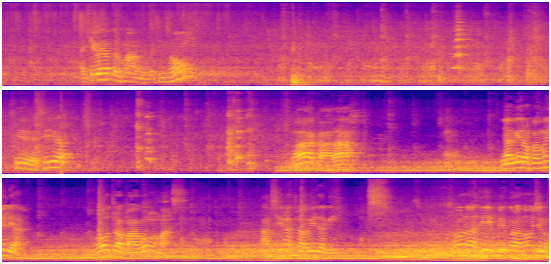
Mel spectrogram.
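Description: A young man speaks casually, close by.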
